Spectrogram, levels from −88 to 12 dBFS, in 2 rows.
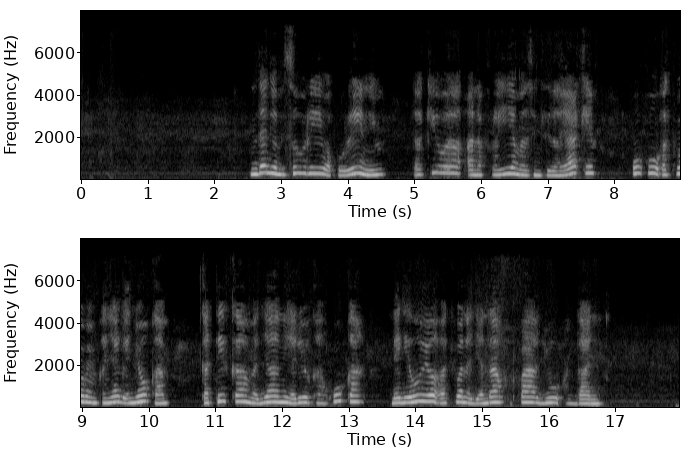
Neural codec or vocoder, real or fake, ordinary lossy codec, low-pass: codec, 16 kHz, 4 kbps, X-Codec, WavLM features, trained on Multilingual LibriSpeech; fake; AAC, 32 kbps; 7.2 kHz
